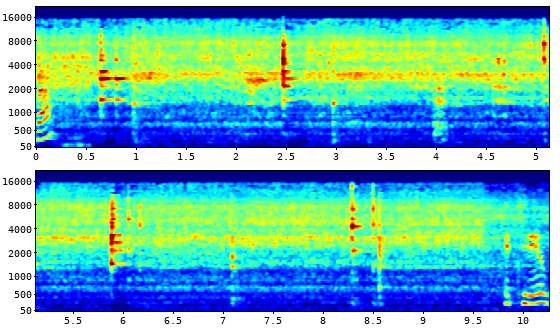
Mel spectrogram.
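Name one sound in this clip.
A spatula scrapes and clinks against a metal pot.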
